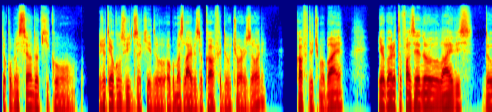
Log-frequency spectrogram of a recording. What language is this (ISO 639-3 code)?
por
